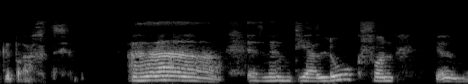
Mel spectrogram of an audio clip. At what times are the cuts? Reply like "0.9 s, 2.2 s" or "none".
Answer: 1.2 s, 2.4 s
